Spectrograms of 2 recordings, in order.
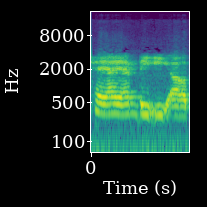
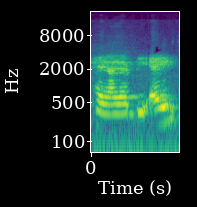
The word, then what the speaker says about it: Kimba: A lot of people, when they hear Kimba, they just assume it's Kimber, but it's Kimba Digital, and we are that on Instagram, Twitter, Facebook, and on LinkedIn.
